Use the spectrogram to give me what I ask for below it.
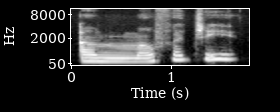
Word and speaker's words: omophagy: Yeah, sparagmos and Omophagy. – It's specific rites that they would do, which is basically like the sparagmos is like the disassembling, and the omophagy is the eating of the flesh, essentially.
